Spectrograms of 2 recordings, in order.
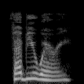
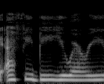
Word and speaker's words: February: February. Do you say febuary or february? That sneaky r in the middle trips everyone up.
